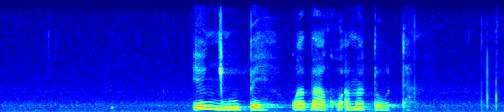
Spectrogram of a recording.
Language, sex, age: Xhosa, female, 20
